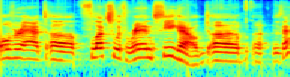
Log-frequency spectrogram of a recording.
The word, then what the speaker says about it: Segall: Uh, you might have seen his YouTube channel over at Flux with Ran Segall.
